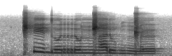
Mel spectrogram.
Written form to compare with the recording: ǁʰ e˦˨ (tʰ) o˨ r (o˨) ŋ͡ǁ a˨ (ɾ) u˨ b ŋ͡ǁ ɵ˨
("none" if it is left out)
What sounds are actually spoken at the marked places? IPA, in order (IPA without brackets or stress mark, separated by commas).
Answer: d̪, o˨, ɾ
